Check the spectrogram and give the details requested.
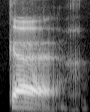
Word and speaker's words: cœur: Un cœur. Ce son est un peu difficile. Il faut faire le son est mais avec la bouche verticale. E. Ensuite, on prononce bien le R à la fin.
